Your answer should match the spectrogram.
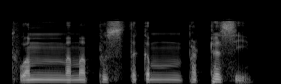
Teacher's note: anuswara followed by M, pronounced as an M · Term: full consonantal M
